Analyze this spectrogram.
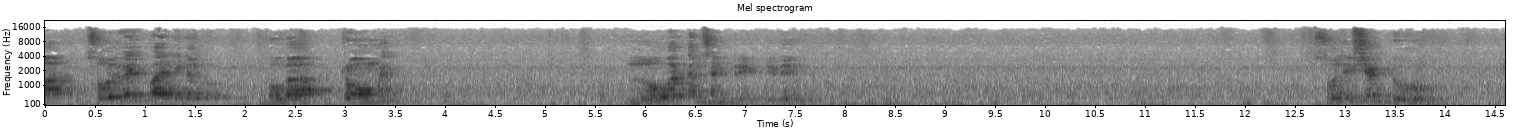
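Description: A young man speaks calmly, explaining at a steady pace.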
